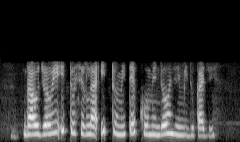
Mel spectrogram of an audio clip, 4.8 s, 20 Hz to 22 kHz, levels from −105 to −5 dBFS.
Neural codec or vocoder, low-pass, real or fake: vocoder, 44.1 kHz, 128 mel bands, Pupu-Vocoder; 3.6 kHz; fake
